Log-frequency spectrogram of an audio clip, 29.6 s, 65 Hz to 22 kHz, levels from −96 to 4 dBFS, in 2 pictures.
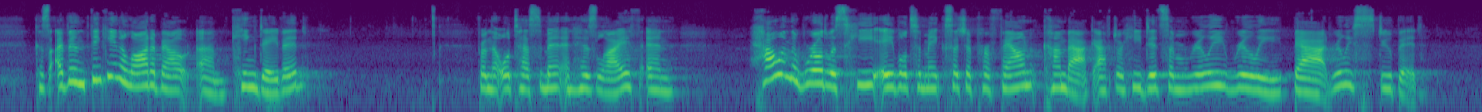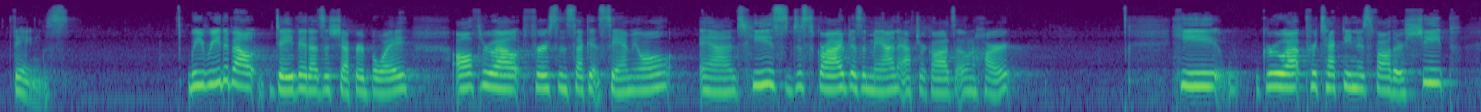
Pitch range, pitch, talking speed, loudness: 205-245 Hz, 225 Hz, 145 wpm, -25 LUFS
